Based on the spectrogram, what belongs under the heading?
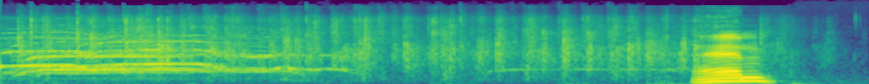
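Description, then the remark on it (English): An audience claps in a dense, steady burst of applause, with cheers rising over it, then the clapping thins out before a single loud voice cuts in near the end. “A round of applause, please”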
